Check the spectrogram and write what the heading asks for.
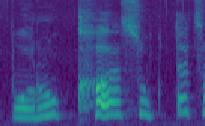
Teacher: आत्ता मला लक्षात आलं की पुरुष सूक्तांमध्ये सुद्धा जिथे श आहे तिथे बऱ्याच वेळेला ख म्हणून उच्चारला जातो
